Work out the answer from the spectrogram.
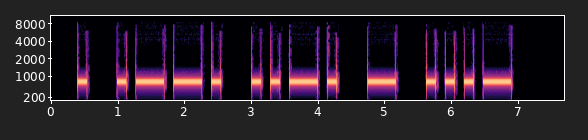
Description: Morse code, heard as a keyed tone, about 8 wpm, 800 Hz. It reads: EPFTV
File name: LEZIONI / 7 GF9Z / 7 GF 8wpm 3108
